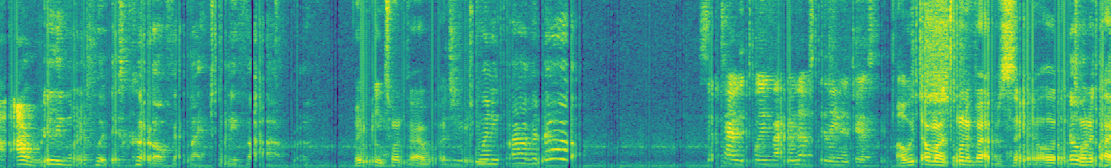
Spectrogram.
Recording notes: Although Technical Difficulties occurred with the Audio, We kept recording. We kept pushing and discussing throughout the issue until it was fix at 26:06.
